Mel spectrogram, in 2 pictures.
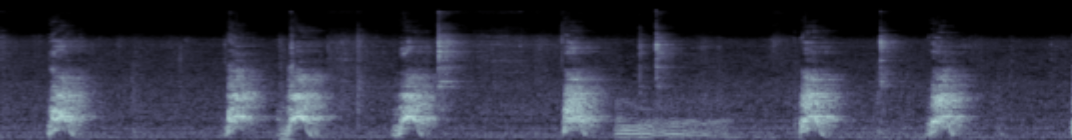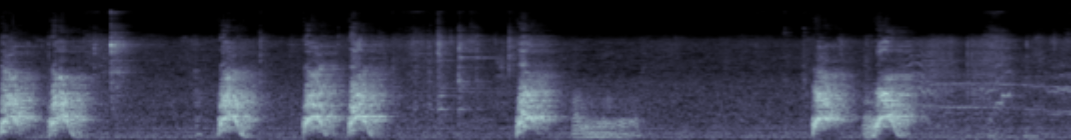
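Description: Shih Tzu barking at a vacuum cleaner: short barks in irregular runs, often two or three close together, with a pause of about two seconds before a final quick run near the end.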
